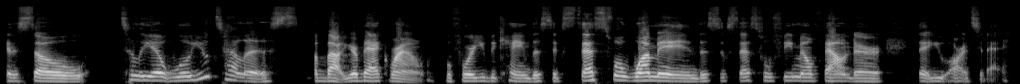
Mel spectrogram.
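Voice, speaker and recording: A woman hosting a podcast, reading a formal introduction and then chatting warmly and affirmingly with her guest. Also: deep voice, unhurried, no echo, studio quality. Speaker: podcast host. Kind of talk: interview hosting.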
